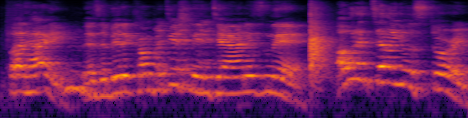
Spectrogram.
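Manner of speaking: high, friendly crowd-facing intro. Shown as a demonstration. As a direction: win over the street with a chatty intro. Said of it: "Rapport being like a connection".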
